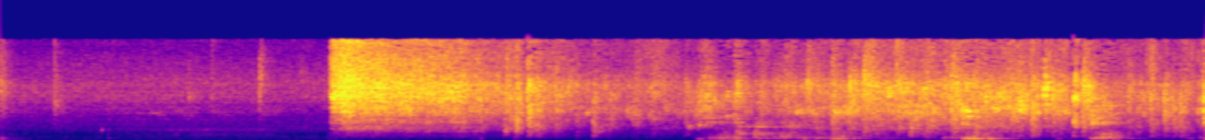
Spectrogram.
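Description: Green chillies dropped into hot oil and browning cumin seeds in a kadhai, starting a sudden loud sizzle a little under two seconds in that carries on steadily.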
